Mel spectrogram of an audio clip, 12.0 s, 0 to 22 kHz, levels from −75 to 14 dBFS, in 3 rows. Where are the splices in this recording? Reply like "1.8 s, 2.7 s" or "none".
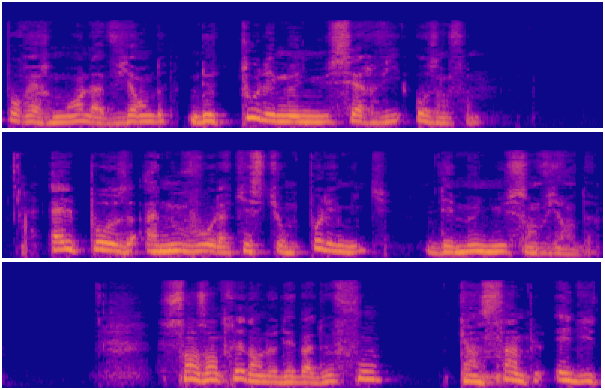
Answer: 1.2 s, 4.2 s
